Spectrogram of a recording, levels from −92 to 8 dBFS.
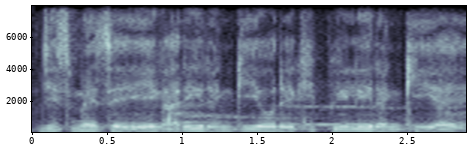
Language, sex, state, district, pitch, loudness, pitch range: Hindi, male, Rajasthan, Jaipur, 145 Hz, -14 LUFS, 140-145 Hz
